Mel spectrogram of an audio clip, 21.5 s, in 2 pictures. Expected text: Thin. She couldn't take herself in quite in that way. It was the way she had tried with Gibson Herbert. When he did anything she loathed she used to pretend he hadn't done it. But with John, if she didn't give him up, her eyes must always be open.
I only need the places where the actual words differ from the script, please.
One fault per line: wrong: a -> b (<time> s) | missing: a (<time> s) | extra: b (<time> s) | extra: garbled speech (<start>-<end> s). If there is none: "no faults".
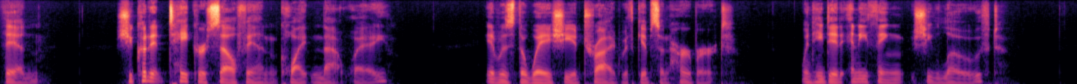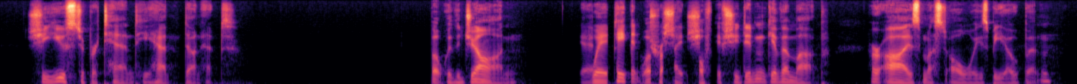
extra: garbled speech (16.6-17.9 s)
